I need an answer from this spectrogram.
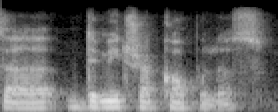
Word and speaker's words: Dimitrakopoulos: It's Dimitrakopoulos. It's just as you read it. There's no twist to it. It's literally as it's spelled. It's a bit long, that's all.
